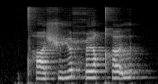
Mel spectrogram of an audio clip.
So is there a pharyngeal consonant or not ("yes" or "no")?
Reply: yes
